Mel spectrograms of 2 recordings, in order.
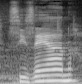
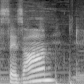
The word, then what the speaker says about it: Cezanne: Actually, that is my nickname, but my actual name is Cezanne. Cezanne, or some people would pronounce that Cezanne. Cezanne is the last, it's a French painter, Paul Cezanne. My mom really liked that name, and so she decided to call me that, but alter the pronunciation, so I go by Cezanne or Zan.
